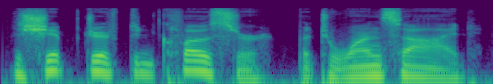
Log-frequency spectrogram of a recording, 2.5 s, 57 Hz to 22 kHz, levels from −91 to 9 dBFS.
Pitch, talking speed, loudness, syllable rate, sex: 110 Hz, 195 wpm, -18 LUFS, 5.0 syllables/s, male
